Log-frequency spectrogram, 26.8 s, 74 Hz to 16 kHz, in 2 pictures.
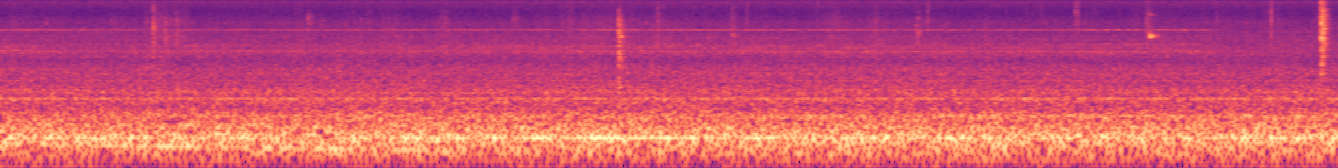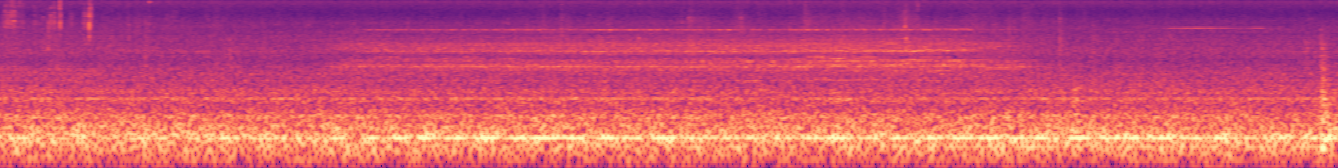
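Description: Passenger-cabin noise of an E5 series Shinkansen running: a steady rumble with a low hum. A faint high whine joins for several seconds about two-thirds of the way through.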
